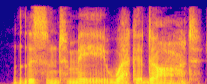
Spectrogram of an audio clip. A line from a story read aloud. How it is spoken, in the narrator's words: she said quietly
